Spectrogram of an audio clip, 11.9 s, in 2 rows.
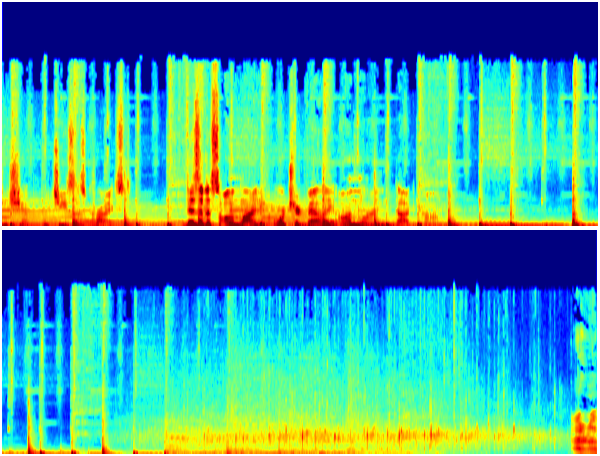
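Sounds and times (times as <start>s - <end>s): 
music with sharp percussive hits: 0.0s - 10.0s
speech: 0.2s - 4.6s
audience applause: 7.0s - 11.8s.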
